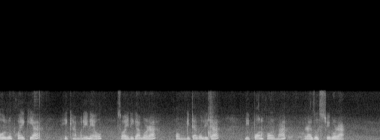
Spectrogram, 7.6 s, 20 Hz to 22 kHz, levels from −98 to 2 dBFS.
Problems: background sounds at intervals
